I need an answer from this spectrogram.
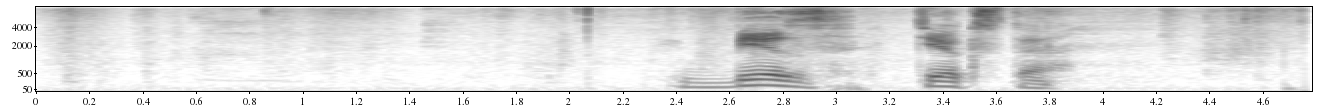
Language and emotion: Russian, neutral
